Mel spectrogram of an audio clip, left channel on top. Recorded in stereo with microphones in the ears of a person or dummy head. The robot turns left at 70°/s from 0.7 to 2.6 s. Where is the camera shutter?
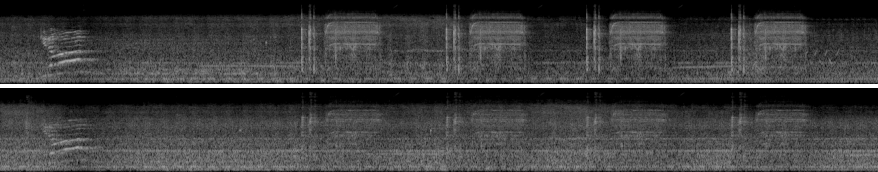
65° left (ahead or behind), 0.7 m.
